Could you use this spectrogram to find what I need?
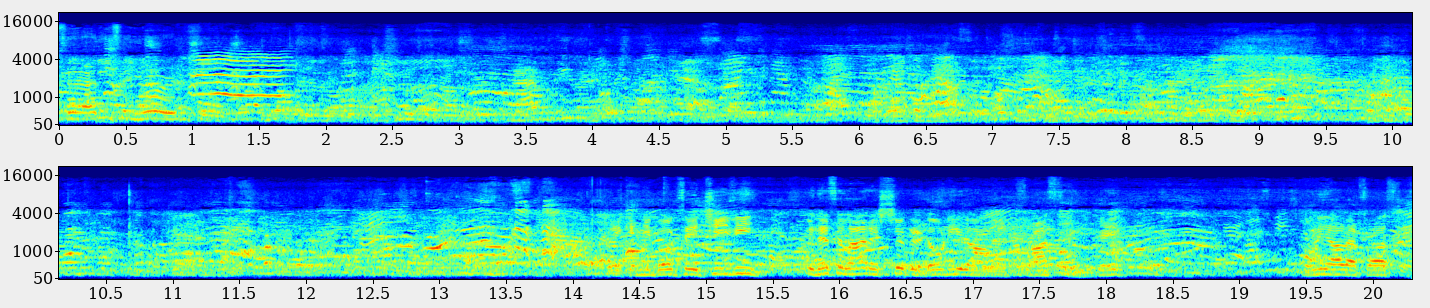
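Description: A crowd of adults and children chatter throughout in a busy, echoing room.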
